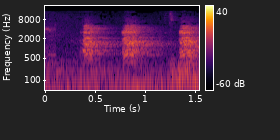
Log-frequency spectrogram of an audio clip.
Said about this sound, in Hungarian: Kacsa. Nagyon jó.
